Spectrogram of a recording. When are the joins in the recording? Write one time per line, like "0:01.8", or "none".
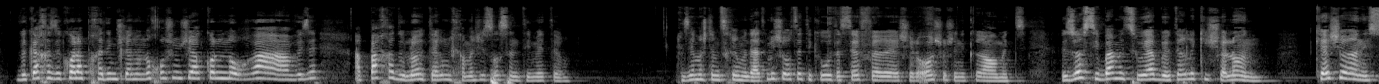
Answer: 0:02.9
0:10.4

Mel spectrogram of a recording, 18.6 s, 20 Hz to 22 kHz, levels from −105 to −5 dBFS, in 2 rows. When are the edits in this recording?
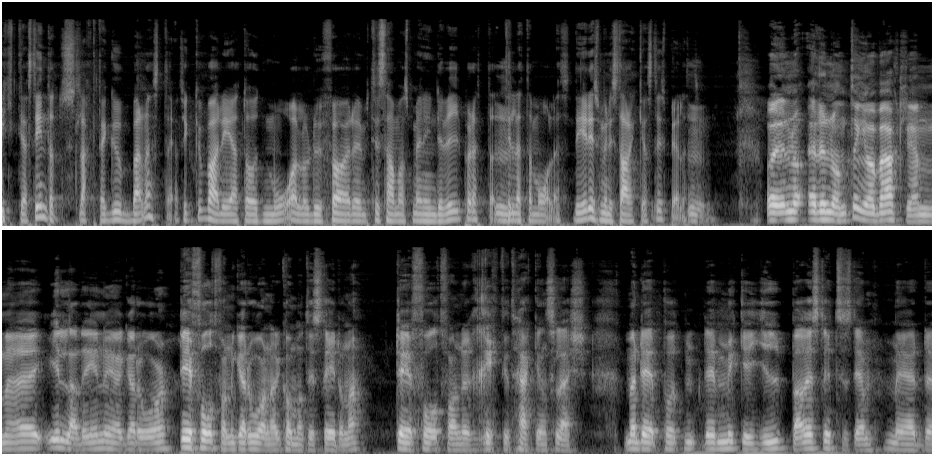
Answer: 0:11.1

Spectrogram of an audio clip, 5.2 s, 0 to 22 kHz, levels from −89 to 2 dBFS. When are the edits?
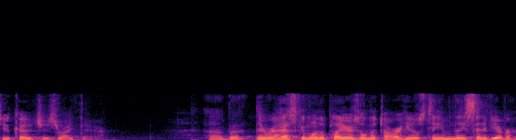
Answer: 0:01.9

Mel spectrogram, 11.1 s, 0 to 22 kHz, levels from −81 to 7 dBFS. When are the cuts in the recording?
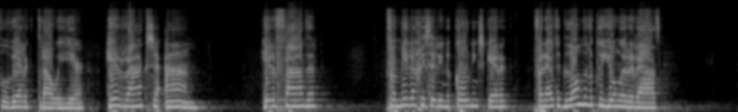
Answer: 0:01.5
0:03.7

